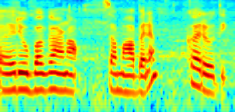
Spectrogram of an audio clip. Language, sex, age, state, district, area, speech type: Sanskrit, female, 18-30, Kerala, Thrissur, urban, spontaneous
